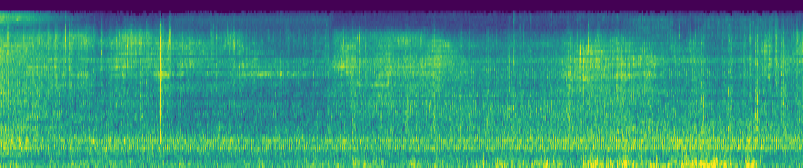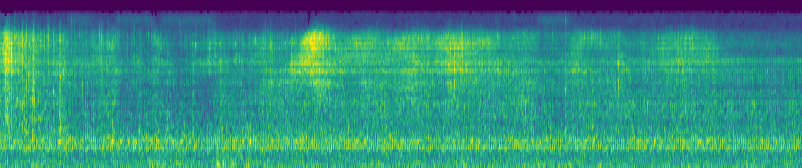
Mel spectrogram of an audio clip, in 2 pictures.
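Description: A small engine runs steadily in the background, holding an even hum. Wind buffets the microphone in gusts of low rumble for a few seconds near the middle.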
